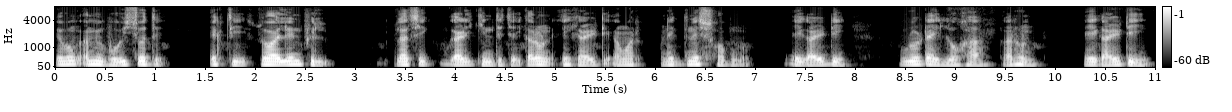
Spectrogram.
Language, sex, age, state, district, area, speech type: Bengali, male, 18-30, West Bengal, North 24 Parganas, rural, spontaneous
